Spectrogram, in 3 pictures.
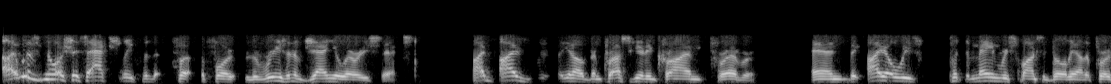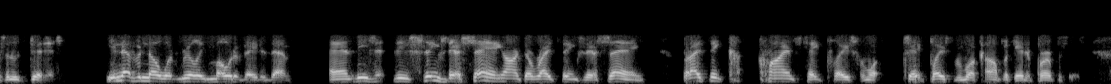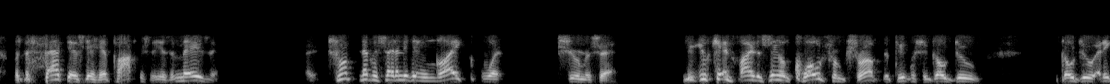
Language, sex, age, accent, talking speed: English, male, 60-79, American, 180 wpm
